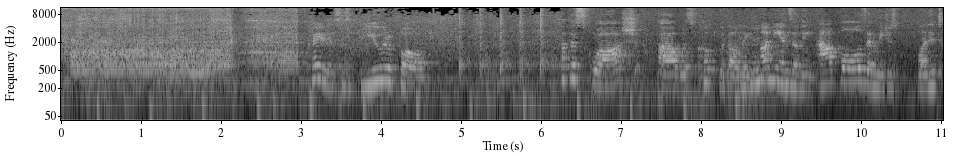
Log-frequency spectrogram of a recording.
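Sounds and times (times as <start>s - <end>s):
immersion blender motor whine: 0.0s - 3.2s.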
